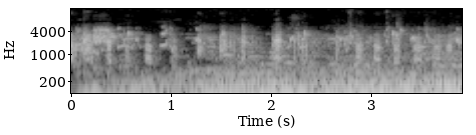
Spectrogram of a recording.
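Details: A yellow-eyed Javan myna in full, persistent song, played as a training recording for other birds, gives a continuous run of harsh, chattering and squawking notes with a few clearer whistles over a steady low hum.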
